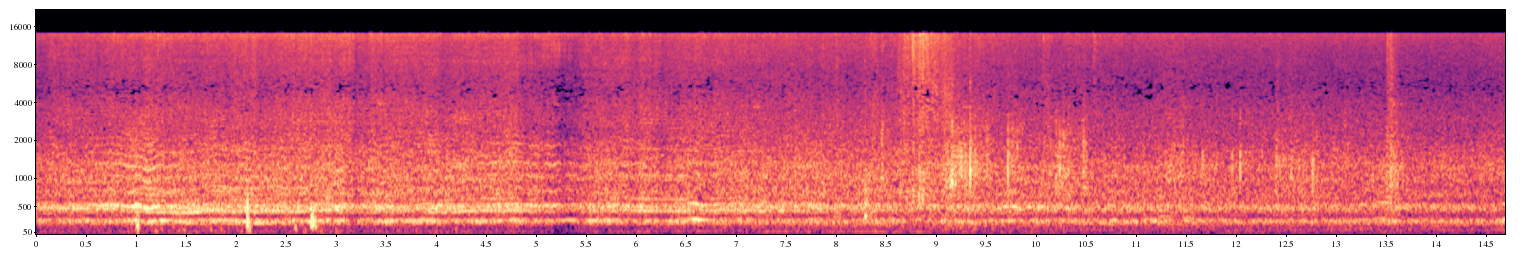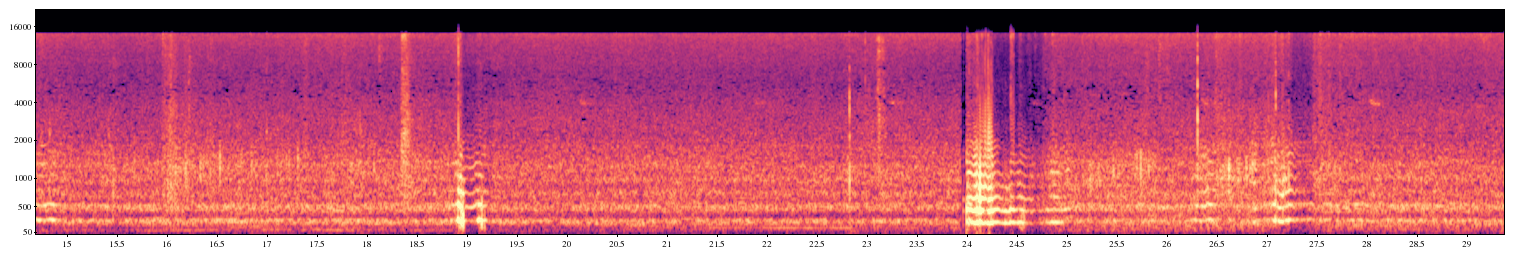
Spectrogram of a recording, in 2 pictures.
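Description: Honeybees buzzing steadily around the entrance hole of their nest, a continuous hum of many wings. A few brief louder swells come as single bees fly close past, the loudest about three quarters of the way through.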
